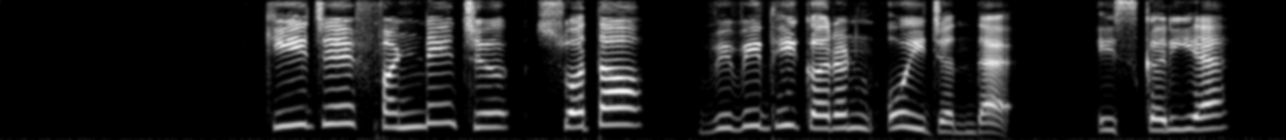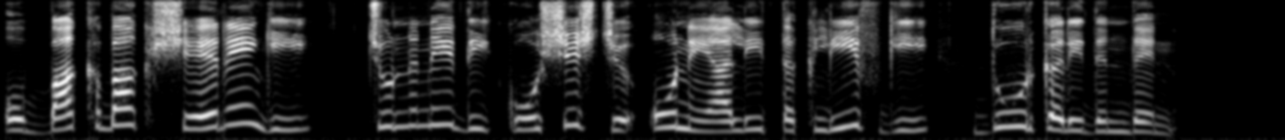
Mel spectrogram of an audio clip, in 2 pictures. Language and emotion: Dogri, neutral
